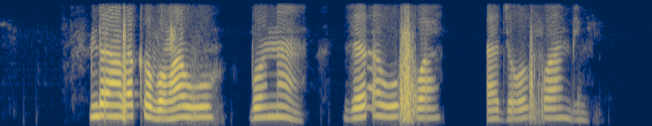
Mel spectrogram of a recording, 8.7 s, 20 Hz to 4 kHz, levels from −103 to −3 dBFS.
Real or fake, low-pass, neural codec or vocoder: real; 3.6 kHz; none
